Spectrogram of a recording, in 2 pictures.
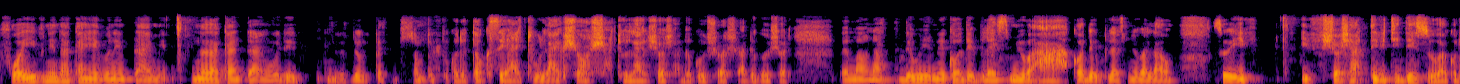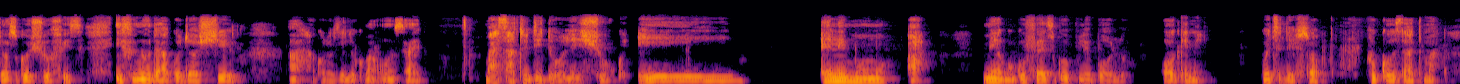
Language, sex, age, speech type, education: Nigerian Pidgin, male, 30-45, spontaneous, tertiary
